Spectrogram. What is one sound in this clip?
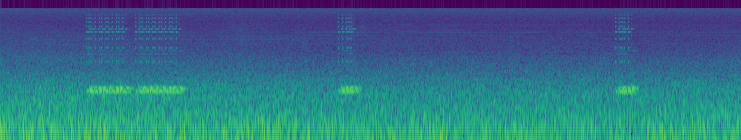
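Short electronic beeps chime now and then.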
